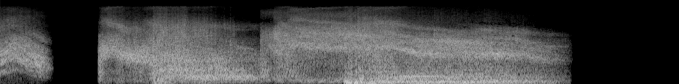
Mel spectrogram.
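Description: A fiery explosion booms and rumbles.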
